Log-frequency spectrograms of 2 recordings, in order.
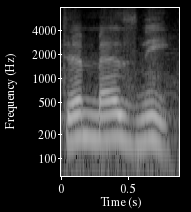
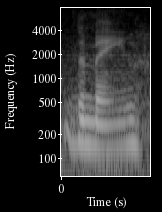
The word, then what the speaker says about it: demesne: how you pronounce it it just doesn't feel right cuz it looks like demesne I mean just look at it d e m s n e demesne demesne not domain but whatever all right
